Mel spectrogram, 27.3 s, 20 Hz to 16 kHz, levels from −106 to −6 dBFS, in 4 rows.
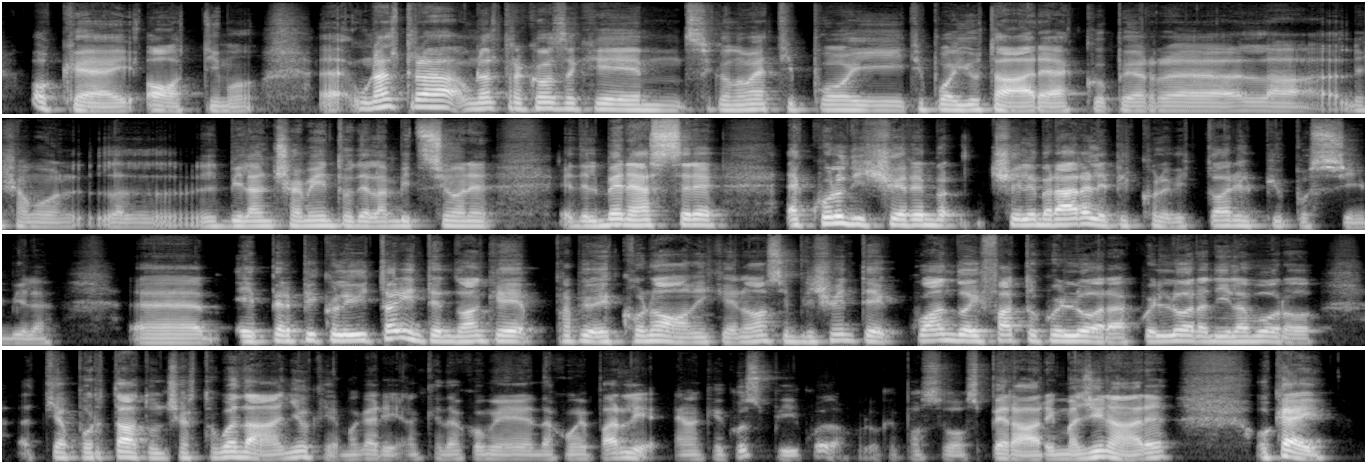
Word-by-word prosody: Okay, 95 +1 0
ottimo. - - -3 0.3
Ehm, - - -2
un'altra 185 +3 +5
un'altra 150 +2 -1
cosa 150 0 0
che, 135 -2 0
mhmm, 115 -2 -6
secondo 120 +4 -4
me 135 0 0
ti 135 -1 -9
puoi 120 -4 -3
ti 130 - -9
può 130 0 -2
aiutare, 105 -4 +3
ecco, 105 0 -8
per 105 0 -5
la 100 -2 -3
diciamo 105 -2 -8
l 105 - -14 0.6
il - - -14
il 115 - -6
bilanciamento 120 +1 0
dell'ambizione 120 +1 0 0.3
e 110 - -9
del 120 - -1
benessere, 135 0 +6 0.3
è 140 - 0
quello 175 +6 +5
di 155 -4 +2
cerebr 140 0 +2
celebrare 145 +2 +5
le 140 -5 +2
piccole 125 -3 -8
vittorie 125 +4 -4
il 120 - -12
più 115 -1 -11
possibile. 100 -2 -5 0.3
Ehm, 105 0 -3
e 130 -1 -2
per 140 0 0
piccole 150 -1 +2
vittorie 190 +7 +3
intendo 135 -3 -1
anche 135 0 +1
proprio 135 0 -2
economiche, 125 -3 0
no, 135 +5 -1
semplicemente 135 +1 -3
quando 150 0 +1
hai 140 - +4
fatto 150 +1 0
quell'ora, 135 -6 +2
quell'ora 135 +1 0
di 130 0 -2
lavoro, 125 -6 -2 0.3
ehm, - - -19
ti - - -8
ha 125 - -1
portato 125 0 +2
un 115 - -7
certo 120 +2 -7
guadagno, 135 -1 +2
che - - -15
magari 95 0 -9
anche 100 0 -19
da 100 +1 -9
come 100 -1 -7
da 95 0 -10
come 100 +1 -10
parli 120 +2 -1
è 95 - -13
anche 100 0 -10
cospicuo, 95 - -10
da - - -12
quello - - -29
che - - -30
posso 95 -2 -13
sperare, 95 -1 +1
immaginare: 125 +5 +2 0.4
"Okay, 125 - +5
125 Hz, 180 wpm, -23 LUFS, 105-140 Hz, 0.6 s, benessere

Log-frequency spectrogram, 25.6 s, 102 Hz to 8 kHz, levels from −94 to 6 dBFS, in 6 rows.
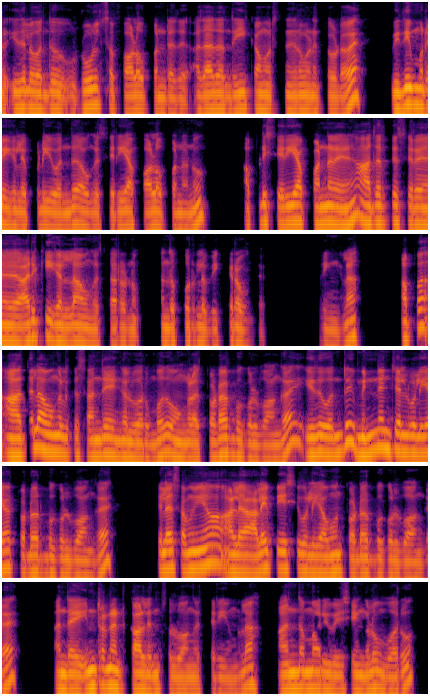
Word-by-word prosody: இதுல 125 0 +1
வந்து 115 +2 -3 0.3
ரூல்ஸ்ஸ 130 -2 0
ஃபாலோ 105 0 0
பண்றது? 100 -2 -4
அதாவது 110 +1 +2
அந்த 105 +1 -5
இ-காமர்ஸ் 115 -1 -3
நிறுவனத்தோட 105 -1 -3 0.6
விதிமுறைகளை 125 -5 +3
எப்படி 110 0 -4
வந்து 105 +4 -2
அவங்க 105 -1 -3
சரியா 110 +1 0
ஃபாலோ 105 +1 0
பண்ணணும்? 105 - -3 0.4
அப்படி 140 +1 -4
சரியா 135 +2 +4
பண்ணலைன்னா, 125 +5 +2
அதற்கு 135 +1 -1
சில 125 -1 0 0.4
அறிக்கைகள் 130 -3 +1
எல்லாம் 115 -1 +2
அவங்க 100 -2 -3
தரணும். 100 -1 -5 0.2
அந்தப் 105 0 -3
பொருள்ல 110 -2 -4
விற்கிறவங்க. 95 -2 -5 0.6
சரிங்களா? 105 +7 -3 0.5
அப்ப 135 - -8 0.2
அதுல 175 +8 +3
அவங்களுக்கு 140 -3 +1
சந்தேகங்கள் 120 -2 +2
வரும்போது 110 +7 -1
உங்கள 110 0 +1 0.2
தொடர்பு 125 +1 +1
கொள்வாங்க. 100 0 -3 0.3
இது 145 - +3
வந்து 145 +11 +1
மின்னஞ்சல் 160 0 +3
வழியா 140 +1 +3
தொடர்பு 120 -1 -1
கொள்வாங்க. 105 0 -3 0.6
சில 140 +1 +5
சமயம் 155 +7 +4
அல 130 -1 +5
அலைபேசி 145 +1 +1
வழியாவும் 120 0 0
தொடர்பு 110 0 -2
கொள்வாங்க. 95 -2 -4 0.6
அந்த 115 0 +3 0.2
இன்டர்நெட் 135 -2 +3
கால்னு 110 0 +3
சொல்லுவாங்க 100 -1 -3
தெரியுங்களா? 100 +7 -3 0.3
அந்த 120 +1 +4
மாரி 120 -1 0
விஷயங்களும் 110 +1 -1
வரும். 145 - -2
115 Hz, 140 wpm, -23 LUFS, 105-135 Hz, 0.6 s, சில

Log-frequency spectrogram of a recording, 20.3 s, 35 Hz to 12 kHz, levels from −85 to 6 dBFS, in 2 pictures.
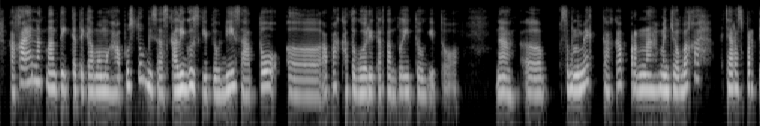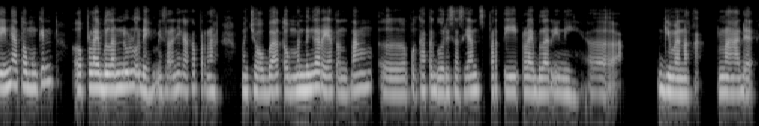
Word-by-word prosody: Kakak 260 +9 +5
enak 280 -1 0
nanti 200 -1 +3
ketika 190 -1 0
mau 180 - +4
menghapus 170 +5 0
tu 330 - -3
bisa 190 -6 0
sekaligus, 195 +5 +5
gitu, 170 -1 -2
di 195 +6 +4
satu, 205 +4 -1
eee, 150 -2 -3
apa, 215 +5 -5
kategori 175 -1 +1
tertentu 175 -1 -4
itu, 175 -2 -3
gitu. - - -10 0.6
Nah, 170 -3 0
eee, 165 0 -1 0.2
sebelumnya, 195 +6 +3 0.2
Kakak 230 +6 -5
pernah 190 -2 +3
mencoba 185 +1 +3
kah - - -8 0.3
cara 205 -1 +2
seperti 205 +1 +2
ini? 240 - +2
Atau 225 -2 +1
mungkin, 255 +8 -1 0.3
eee, 195 - +1
pelabelan 200 -1 +6
dulu 215 -1 +2
deh. 180 -2 +1
Misalnya 180 +1 -4
Kakak 200 +2 -9
pernah 180 -3 -3 0.4
mencoba 180 0 0
atau 175 - -2
mendengar 190 +4 +5
ya 180 -1 +2
tentang, 185 +6 -4
eee, 160 -1 -4
pengkategorisasian 175 0 -2
seperti 175 -1 -3
pelabelan 165 -1 0
ini, 160 -3 -5
eee, 165 -1 -7 0.6
gimana, 165 -3 +3
Kak? - - -8 0.2
Pernah 170 0 +1
ada 165 -2 0
180 Hz, 155 wpm, -23 LUFS, 170-200 Hz, 0.6 s, pelabelan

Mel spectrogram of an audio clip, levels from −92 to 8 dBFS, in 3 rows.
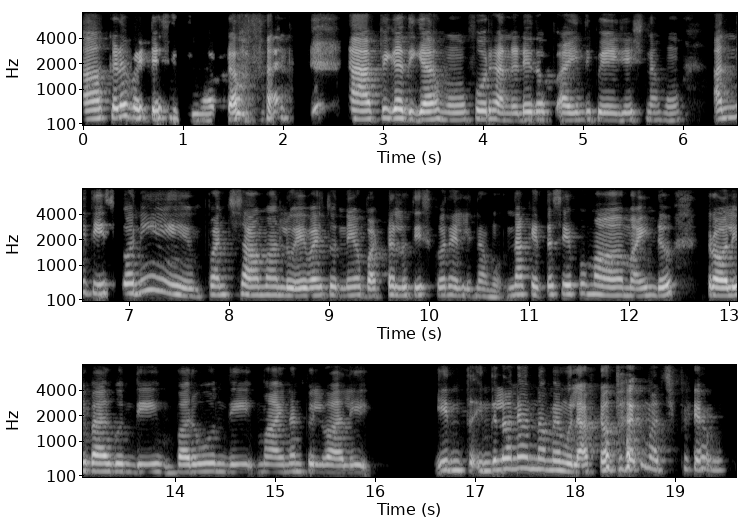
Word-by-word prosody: అక్కడ 245 +3 +3
పెట్టేసింది 235 -4 0
లాప్‌టాప్ 180 - +2 0.2
బాగ్. 245 0 -1 0.7
హ్యాపీ‌గా 220 +2 +6
దిగాము. 210 -1 +4 0.2
400 200 -3 +1
ఏదో 210 0 0 0.2
అయింది. 195 +2 -1
పే 195 - +2 0.2
చేసినాము. 195 -2 -8 0.4
అన్ని 260 +4 -3
తీసుకొని 255 +4 -1 0.7
మంచి 225 0 -3
సామాన్లు 220 -2 +1
ఏవైతే 210 +2 +1
ఉన్నాయో 210 +2 -3
బట్టలు 210 +2 -2
తీసుకొని 215 +1 -4
ఎళ్ళినాము. 190 -4 -9 0.2
నాకెంత 230 -1 -1
సేపు 240 +1 +1
మా 230 - +2 0.3
మైండ్ 205 +2 -1 0.5
ట్రాలీ 210 0 +7
బాగ్ 210 0 +4
ఉంది. 200 0 -5 0.3
బరువు 195 +2 +2
ఉంది. 390 - -5 0.2
మా 200 - -6
ఆయనను 205 +2 -5
పిలవాలి 195 - -2 0.9
ఇంత్ 240 0 -3
ఇందులోనే 275 +5 +1
ఉన్నాము. 265 -2 -3
మేము 220 -3 +3
లాప్‌టాప్ 190 +7 +2
బ్యాగ్ 370 - +4
మర్చిపోయాము. 255 0 -5
215 Hz, 120 wpm, -22 LUFS, 200-240 Hz, 0.9 s, ట్రాలీ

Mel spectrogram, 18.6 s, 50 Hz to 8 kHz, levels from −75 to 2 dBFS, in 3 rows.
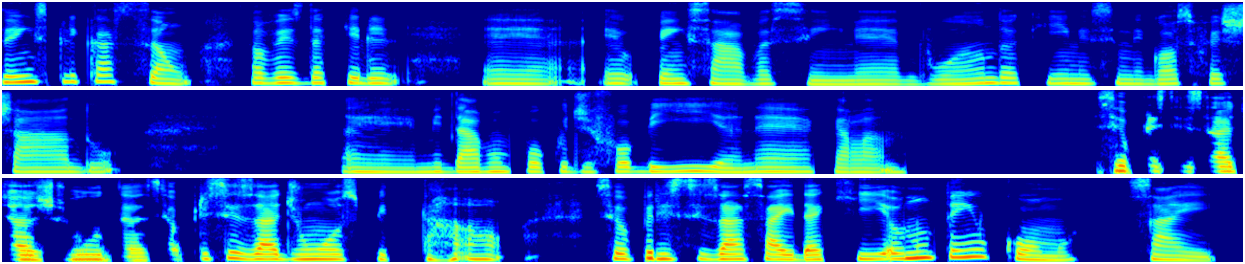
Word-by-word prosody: sem 200 +2 +5
explicação, 215 -7 -2 0.3
talvez 175 0 +1
daquele 170 -1 -2 0.4
eh, 155 -1 -5 0.2
eu 160 -2 -4
pensava 150 -3 -2
assim, 135 -3 -6
né: 135 +1 -5
"Voando 145 +7 -3
aqui 160 -2 -5
nesse 155 +1 -6
negócio 150 +1 -5
fechado" 145 0 -5 1.1
eh, 145 -2 -4
me 145 +1 -3
dava 150 +1 0
um 155 - 0
pouco 155 0 -4
de 145 0 -8
fobia, 155 -1 -2
né, 150 +1 -2
aquela 140 -2 -5 1.0
se 180 - +4
eu - - +3
precisar 160 -1 -1
de 160 - -7
ajuda, 155 -3 +3
se - - -9
eu 165 - -6
precisar 175 -2 +5
de 165 0 0
um 170 0 +6
hospital, 165 0 -1 0.4
se 190 - -1
eu 175 - +4
precisar 170 -2 +5
sair 165 -1 +5
daqui, 160 +2 +2
eu 180 +1 +4
não 215 +3 +10
tenho 235 +3 +5
como 150 -3 +1 0.2
sair. 150 -7 -1
155 Hz, 140 wpm, -25 LUFS, 145-170 Hz, 1.1 s, não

